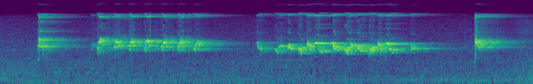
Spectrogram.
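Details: Kept Yellow-vented bulbul (trucukan) singing vigorously, used to prompt other caged birds to answer; bright chattering phrases of quick warbled notes in three bursts with short pauses between them.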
